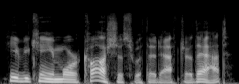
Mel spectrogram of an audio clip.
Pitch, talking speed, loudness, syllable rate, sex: 115 Hz, 200 wpm, -19 LUFS, 5.4 syllables/s, male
